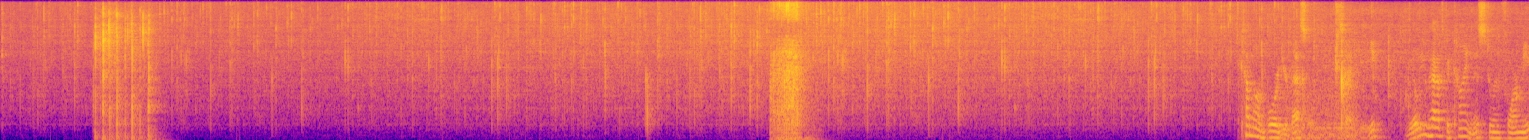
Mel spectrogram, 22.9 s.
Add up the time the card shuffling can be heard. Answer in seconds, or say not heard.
3 s.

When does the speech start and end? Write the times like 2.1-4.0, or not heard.
18.6-22.8.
